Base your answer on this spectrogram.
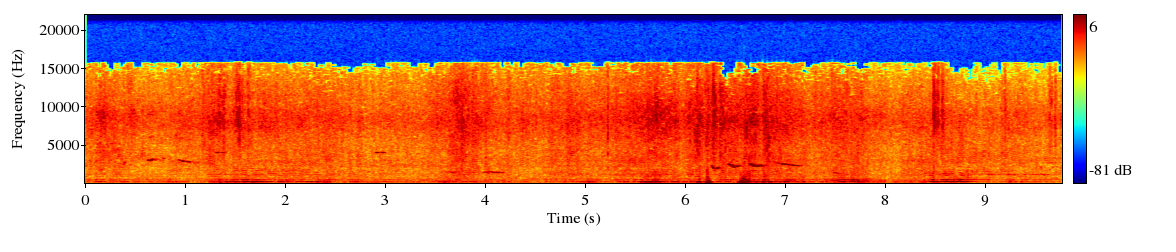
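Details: Honeybees at the entrance of a top bar hive, flying out to forage for nectar and landing back. A steady low droning hum with swelling passes as bees fly close. Faint chirps of small birds sound in the background.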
